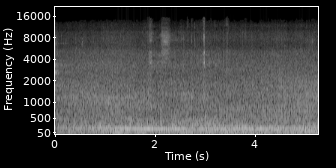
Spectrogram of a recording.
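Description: A steady low engine-like hum holding one pitch, dropping lower near the end, over the even rush of river water.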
